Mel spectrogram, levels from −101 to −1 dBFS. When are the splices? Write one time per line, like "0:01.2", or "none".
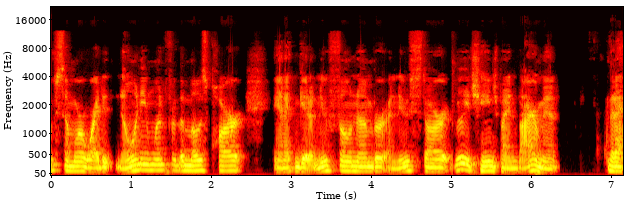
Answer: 0:05.0

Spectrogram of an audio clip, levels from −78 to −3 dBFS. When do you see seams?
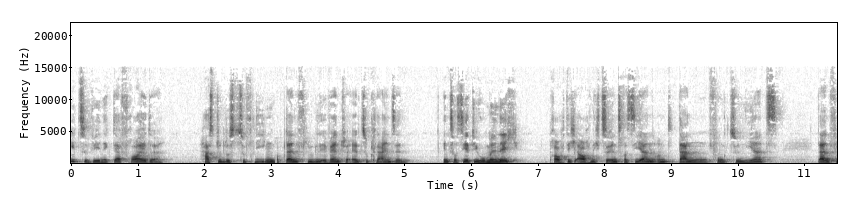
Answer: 0:03.1

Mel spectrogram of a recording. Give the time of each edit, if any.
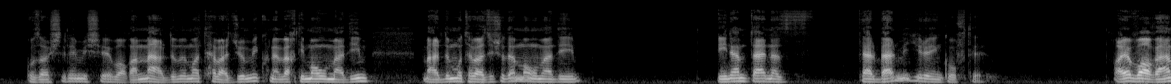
none

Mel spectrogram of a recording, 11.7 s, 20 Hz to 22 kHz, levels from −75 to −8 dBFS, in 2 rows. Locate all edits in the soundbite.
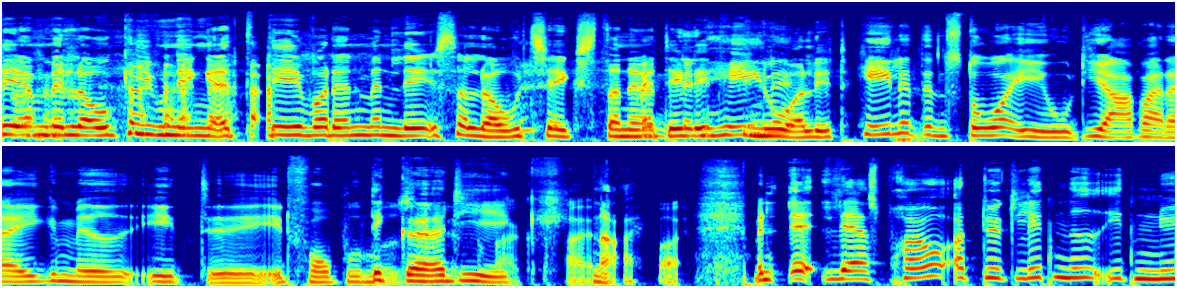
none

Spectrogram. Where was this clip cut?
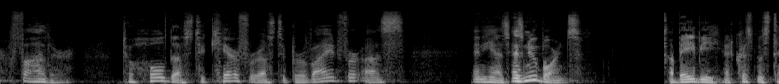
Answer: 0:05.1

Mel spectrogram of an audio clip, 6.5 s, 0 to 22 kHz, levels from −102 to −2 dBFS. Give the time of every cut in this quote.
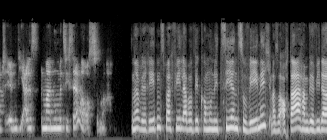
0:02.6
0:05.4

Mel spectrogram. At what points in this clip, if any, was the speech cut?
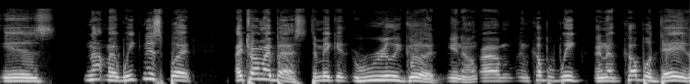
0:04.8

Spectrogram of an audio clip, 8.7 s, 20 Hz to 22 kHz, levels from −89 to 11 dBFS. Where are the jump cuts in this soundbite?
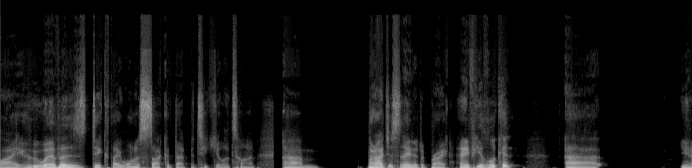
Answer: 0:03.4
0:05.6

